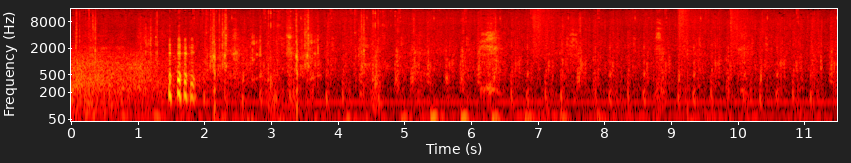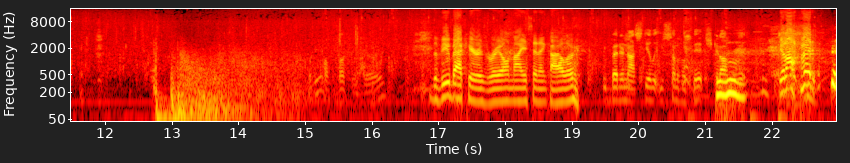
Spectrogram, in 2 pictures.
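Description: Footsteps patter quickly over grass and gravel.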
